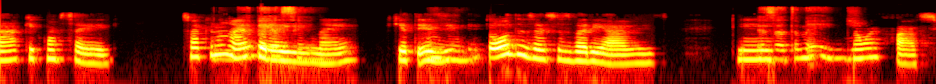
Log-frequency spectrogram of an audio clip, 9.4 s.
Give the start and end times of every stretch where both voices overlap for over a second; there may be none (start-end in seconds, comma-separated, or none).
2.1-3.4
